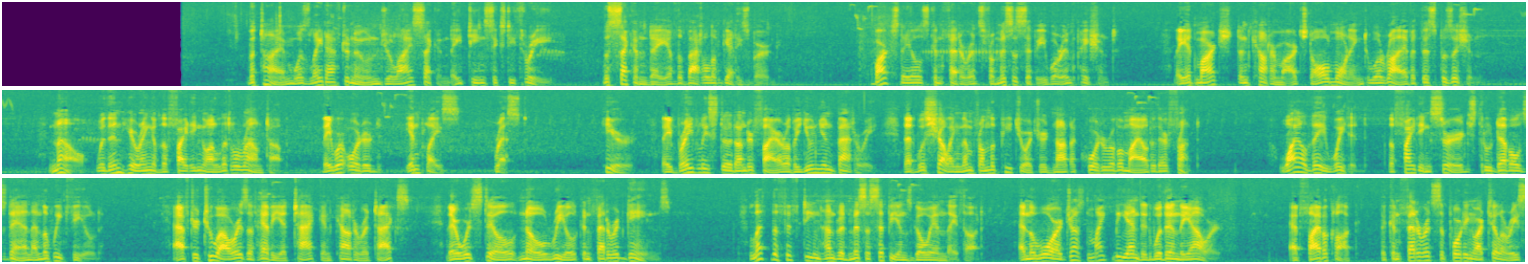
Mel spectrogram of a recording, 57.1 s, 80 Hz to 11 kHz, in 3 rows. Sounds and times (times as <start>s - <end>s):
Speech: 3.1s - 9.7s, 10.8s - 14.0s, 14.6s - 18.4s, 19.6s - 25.6s, 26.6s - 34.0s, 34.9s - 39.4s, 40.2s - 46.5s, 47.4s - 53.5s, 54.2s - 57.1s.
